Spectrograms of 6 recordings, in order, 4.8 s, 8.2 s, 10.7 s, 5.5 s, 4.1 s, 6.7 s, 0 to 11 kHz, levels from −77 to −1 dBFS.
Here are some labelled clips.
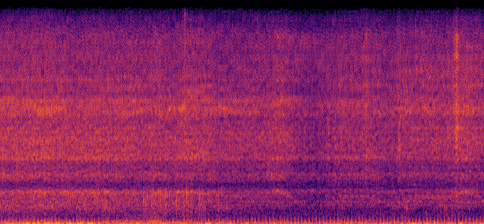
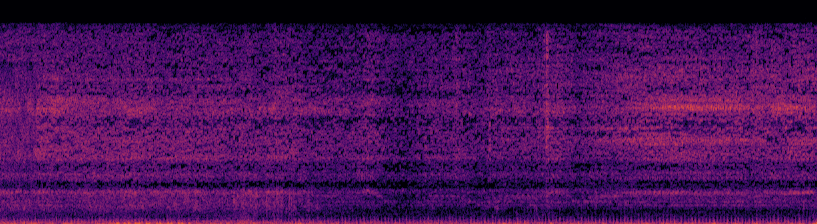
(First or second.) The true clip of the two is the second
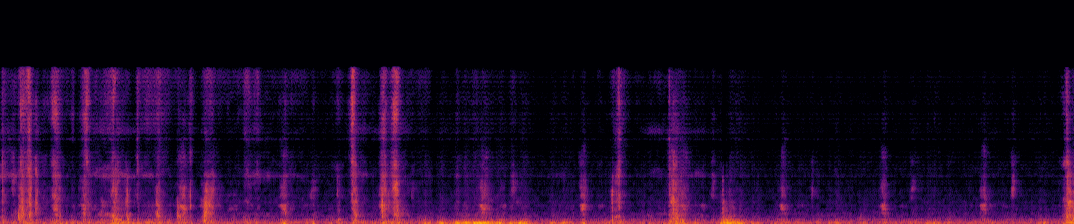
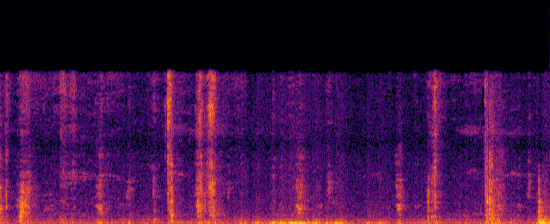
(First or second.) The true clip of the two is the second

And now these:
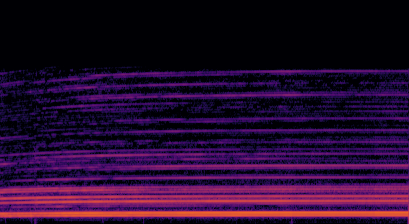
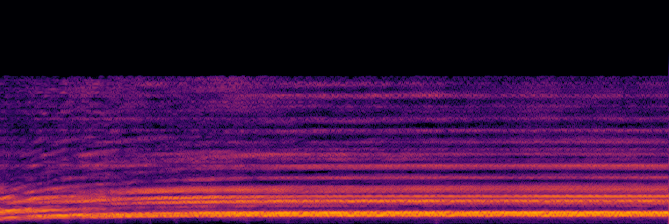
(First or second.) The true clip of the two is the first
